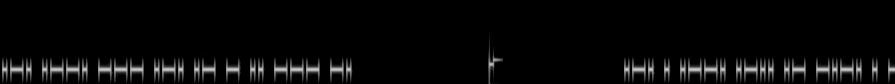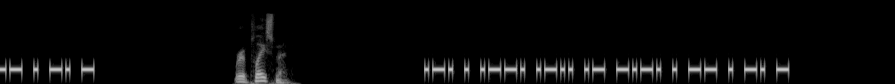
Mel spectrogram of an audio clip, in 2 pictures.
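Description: A telegraph key taps out a fast, steady run of high Morse code beeps.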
